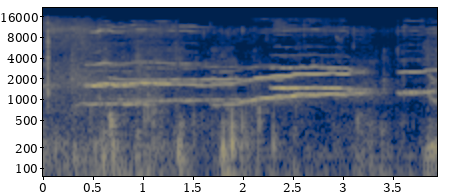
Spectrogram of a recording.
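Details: Bernese Mountain Dog puppy, newborn at birth, indoors: a single long, thin, steady whine that slowly rises in pitch over three seconds, then a short fresh whimper, with faint low rustling behind.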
